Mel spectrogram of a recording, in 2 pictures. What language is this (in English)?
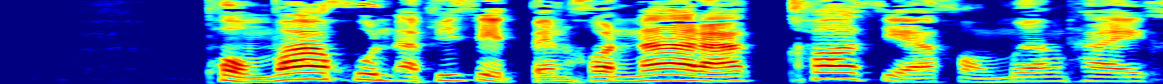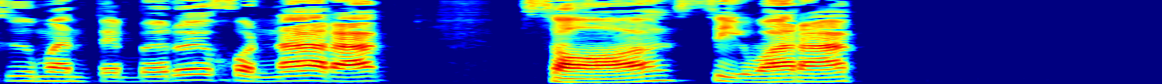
Thai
